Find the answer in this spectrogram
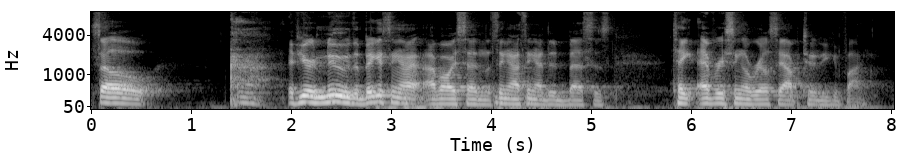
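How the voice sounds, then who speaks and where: Speaking at a very fast pace with long, frequent pauses, the voice shows big swings in loudness and ordinary pitch variation, with audible room echo. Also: man, medium pitch for a man. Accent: American. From Florida, Polk County. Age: 30s. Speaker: real estate agent. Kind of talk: casual interview. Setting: studio.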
